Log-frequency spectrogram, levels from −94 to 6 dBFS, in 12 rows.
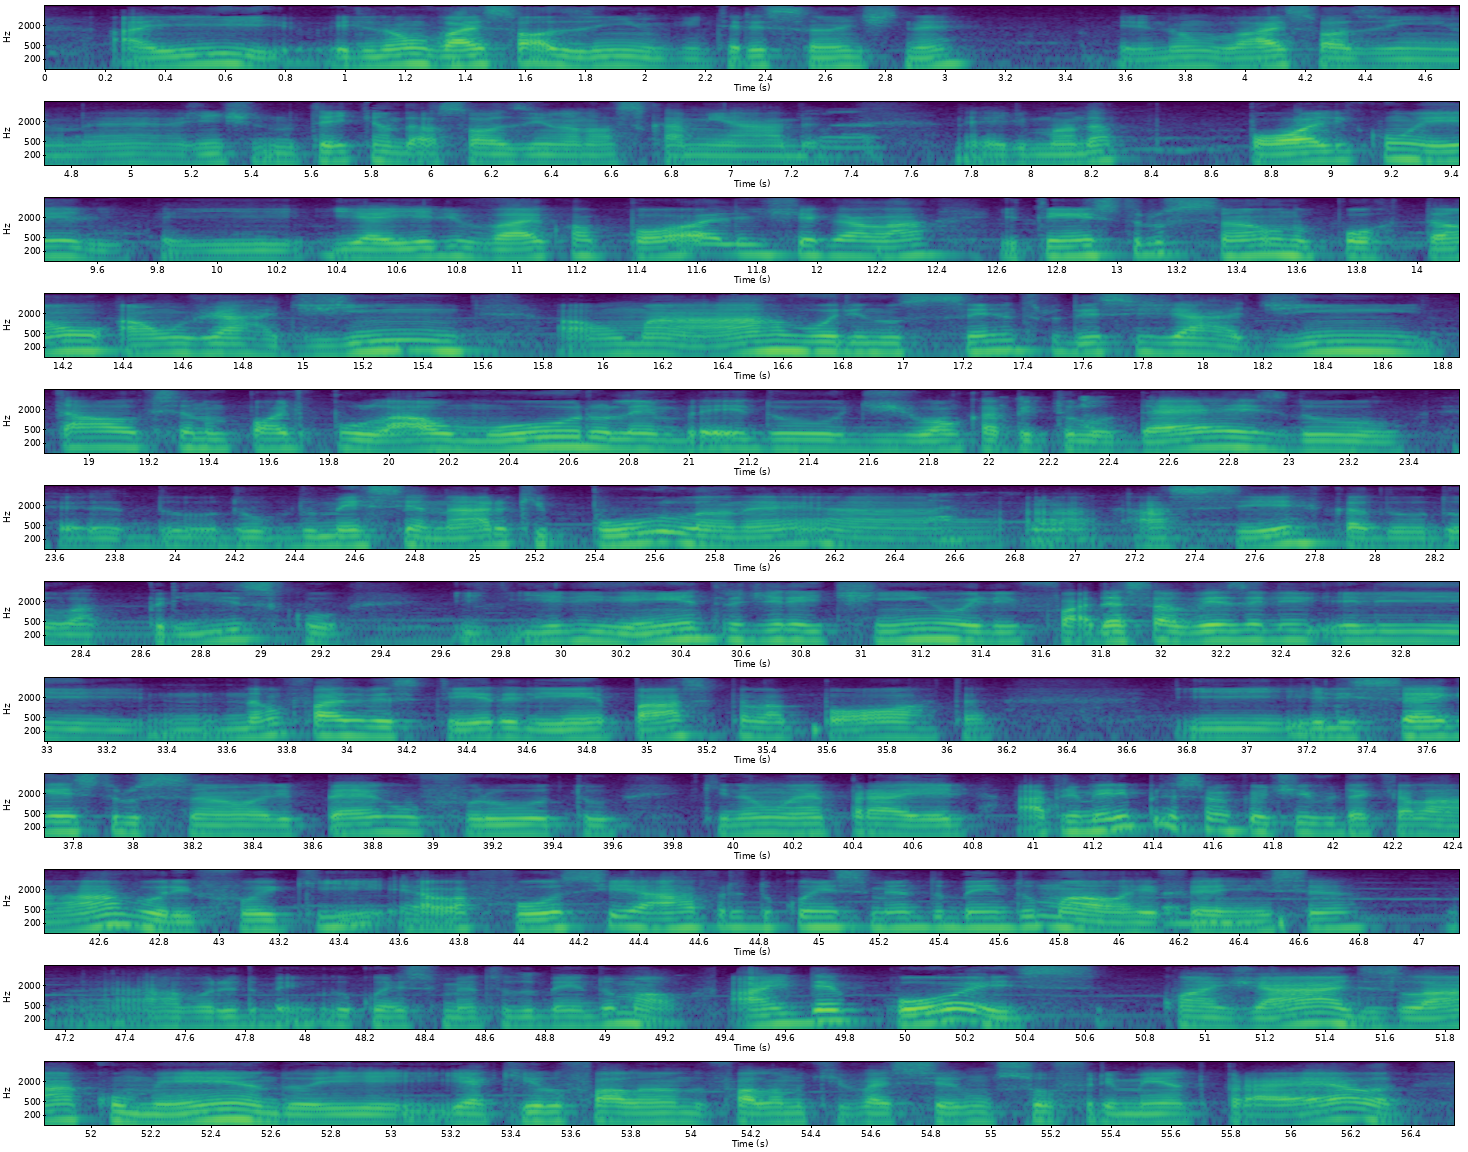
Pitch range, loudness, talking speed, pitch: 115-140 Hz, -27 LUFS, 180 wpm, 125 Hz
